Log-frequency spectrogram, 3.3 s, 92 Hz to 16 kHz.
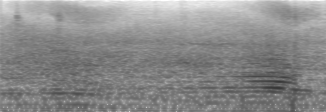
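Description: Street stock race cars run a night main event at Mesa Marin Raceway in 1998, their engines a steady distant roar that swells briefly as cars pass closer.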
